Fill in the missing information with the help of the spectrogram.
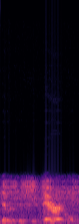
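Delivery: ordinary talk, nothing marked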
